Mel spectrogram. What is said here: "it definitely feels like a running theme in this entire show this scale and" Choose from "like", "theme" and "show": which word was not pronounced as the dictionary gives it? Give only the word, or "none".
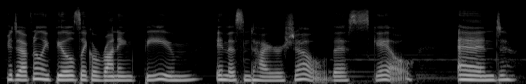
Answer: none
